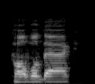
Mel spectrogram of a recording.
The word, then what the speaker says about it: Talbaldak: Like, and again, I'm not denying that, like, here, the one that, and say his name, Talbaldak, how do you say it? – Yeah, Talbaldak. – Talbaldak.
